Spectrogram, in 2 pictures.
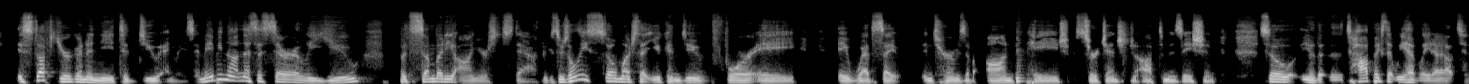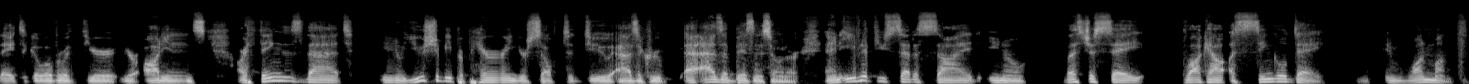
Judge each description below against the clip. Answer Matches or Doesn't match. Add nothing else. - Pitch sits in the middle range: Doesn't match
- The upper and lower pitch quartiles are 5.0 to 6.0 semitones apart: Matches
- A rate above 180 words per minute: Matches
